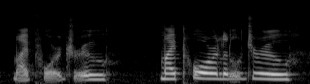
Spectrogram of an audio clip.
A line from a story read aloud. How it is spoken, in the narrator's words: the woman sobbed quietly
